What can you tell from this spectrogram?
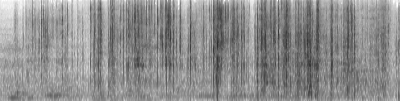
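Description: Foil wrapper of a Bowman Platinum baseball card pack being torn open and crinkled by hand: a dense crackling that starts about half a second in and stops shortly before the end.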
